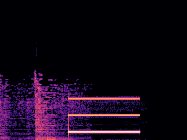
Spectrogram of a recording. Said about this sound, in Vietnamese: Xin quý khách vui lòng để lại một lời nhắn sau tiếng bíp.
